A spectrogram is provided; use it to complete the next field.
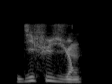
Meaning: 1. broadcasting, showing 2. dissemination, diffusion (of culture, knowledge, etc.) 3. circulation (of a news medium) 4. diffusion
- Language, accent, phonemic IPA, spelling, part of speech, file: French, France, /di.fy.zjɔ̃/, diffusion, noun, LL-Q150 (fra)-diffusion.wav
